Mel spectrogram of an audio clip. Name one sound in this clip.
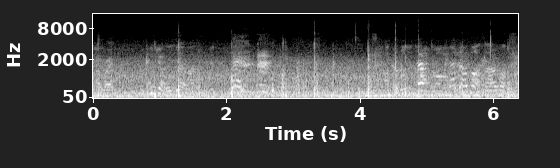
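Young men call out to each other across an open field outdoors.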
